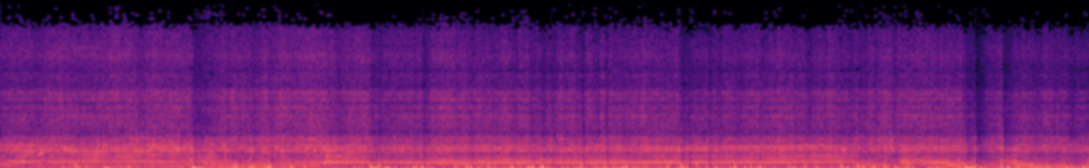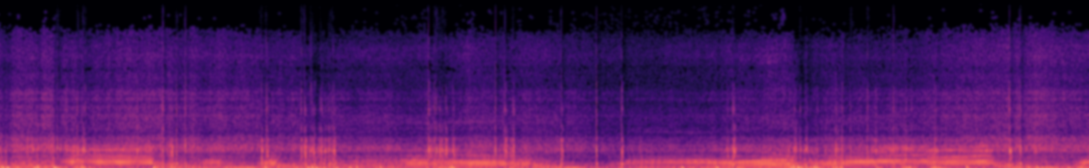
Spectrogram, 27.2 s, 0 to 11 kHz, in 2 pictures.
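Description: Kawasaki Z900's inline-four engine through an Akrapovic exhaust, under way at speed. It holds steady revs for several seconds, drops off, then revs climb again in repeated rises near the end, over wind rushing across the microphone.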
